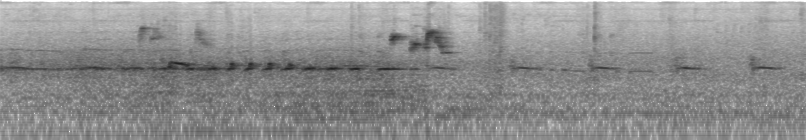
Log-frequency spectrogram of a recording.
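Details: Zebra dove singing a quick series of soft, even cooing notes that slows toward the end. Separate high chirps from another bird come before and after the series. A few scattered coos follow.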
